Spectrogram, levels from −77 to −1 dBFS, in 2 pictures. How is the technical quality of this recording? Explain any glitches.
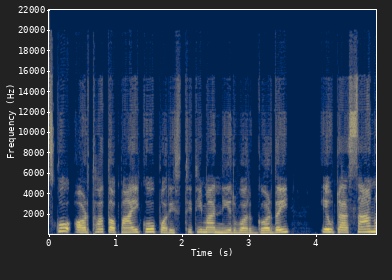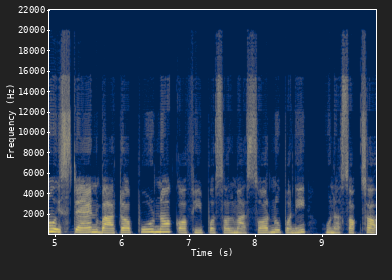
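The technical quality is limited by plainly audible codec damage that runs through the whole speech clip. The artefacts point to Opus compression working in its music (CELT) mode at a low rate, which fits a bitrate of around 16 kbps. With that few bits, the encoder keeps each band's overall energy but fills the detail by copying lower bands or inserting noise. Voiced sounds therefore turn grainy and rough rather than swirly. The bandwidth stays fullband, reaching about 20.2 kHz. On a spectrogram, harmonics look smeared and speckled with noise-like texture instead of clean lines, with few outright holes. The waveform looks ordinary. This is likely the result of a low-rate Opus encode.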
